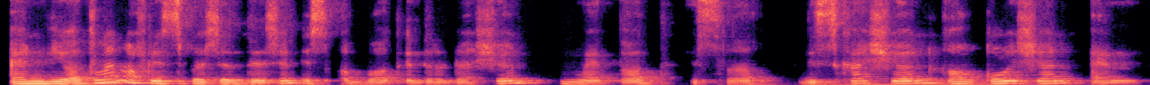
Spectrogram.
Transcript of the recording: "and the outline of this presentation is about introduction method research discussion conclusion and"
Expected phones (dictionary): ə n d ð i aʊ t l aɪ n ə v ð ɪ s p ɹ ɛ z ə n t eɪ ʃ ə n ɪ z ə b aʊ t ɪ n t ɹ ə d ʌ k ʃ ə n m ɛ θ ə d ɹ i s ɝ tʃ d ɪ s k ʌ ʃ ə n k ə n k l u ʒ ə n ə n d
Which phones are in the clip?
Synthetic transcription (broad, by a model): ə n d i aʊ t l aɪ n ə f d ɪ s p ɹ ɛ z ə n t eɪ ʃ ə n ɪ s ə b aʊ t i n t ɹ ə d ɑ k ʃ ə n m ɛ t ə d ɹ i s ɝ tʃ d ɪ s k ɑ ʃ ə n k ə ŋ k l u s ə n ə n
